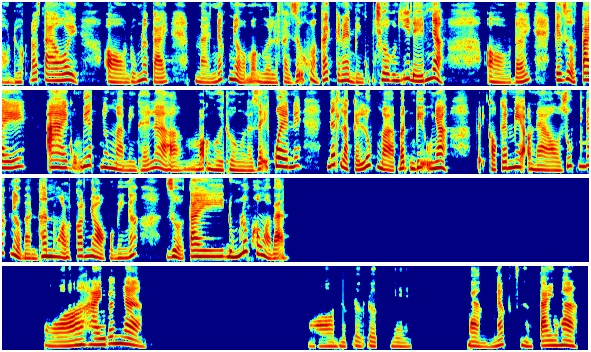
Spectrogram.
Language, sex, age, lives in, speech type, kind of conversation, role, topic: Vietnamese, female, 30-34, Vietnam, read, expert-assistant, asker, Những thói quen nhỏ nào trong sinh hoạt hàng ngày có thể giúp phòng tránh bệnh truyền nhiễm trong cộng đồng?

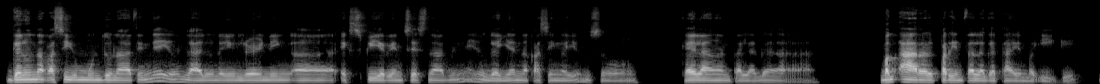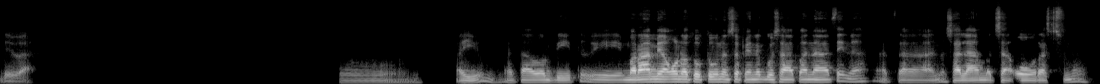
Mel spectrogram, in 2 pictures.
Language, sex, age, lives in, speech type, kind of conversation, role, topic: Filipino, male, 45-49, United States, conversation, unstructured, none, Paano nakaaapekto ang teknolohiya sa ating edukasyon?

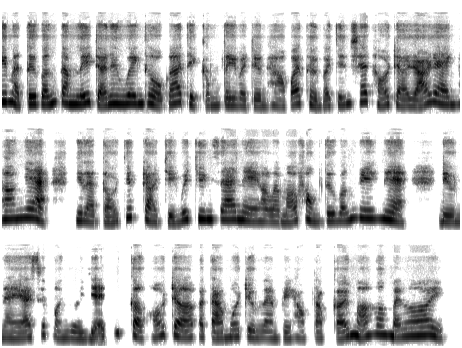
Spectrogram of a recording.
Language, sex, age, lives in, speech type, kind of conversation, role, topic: Vietnamese, female, 25-29, Vietnam, read, expert-assistant, expert, Nếu đi gặp chuyên gia tâm lý trở thành điều bình thường như đi khám sức khỏe tổng quát, xã hội sẽ thay đổi ra sao?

